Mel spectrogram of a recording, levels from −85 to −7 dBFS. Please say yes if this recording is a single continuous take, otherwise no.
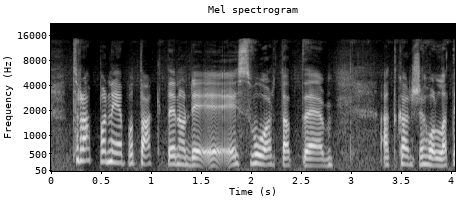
yes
